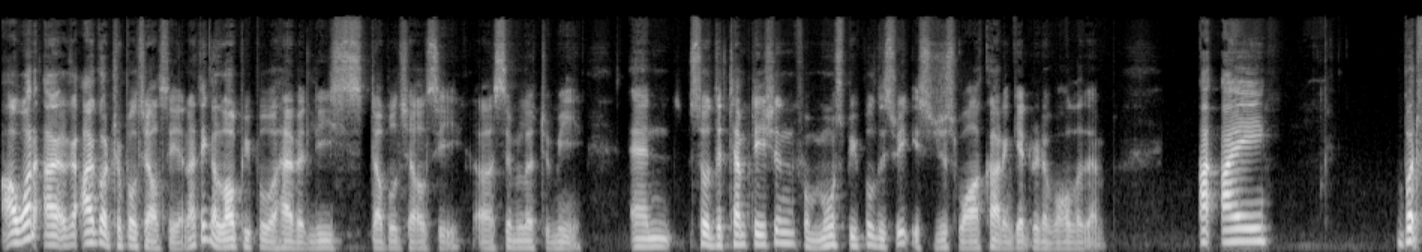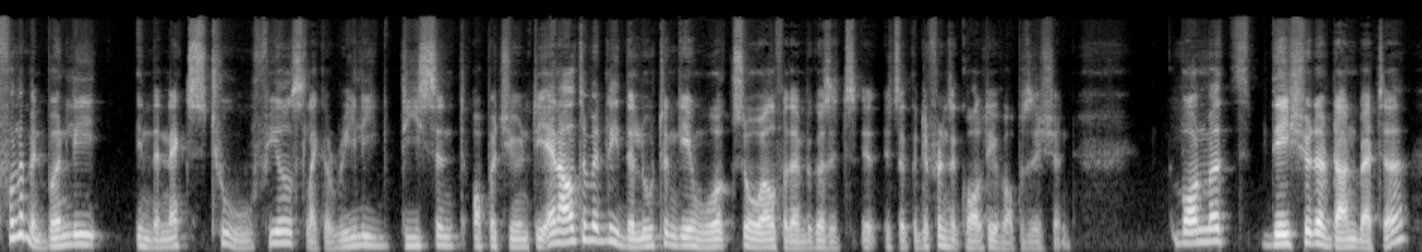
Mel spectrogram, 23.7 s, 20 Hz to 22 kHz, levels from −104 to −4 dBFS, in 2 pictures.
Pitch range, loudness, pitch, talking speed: 105-155 Hz, -23 LUFS, 120 Hz, 220 wpm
